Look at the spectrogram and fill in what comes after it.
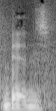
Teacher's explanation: Notice it's not bids with an S, a voiceless alveolar fricative. It's bids with a Z.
